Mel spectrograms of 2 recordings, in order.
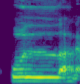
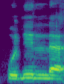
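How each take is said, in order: First: The words join directly with no vowel between. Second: An 'i' vowel links the two words. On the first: The speaker calls it wrong. "nak baca gitu payah kan?" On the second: The speaker calls it right. "dibaca dengan qulillah, dibaca dengan nipis juga"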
